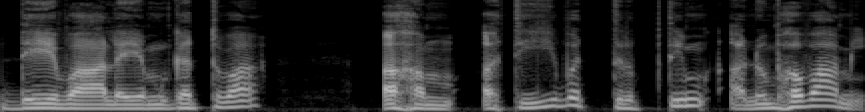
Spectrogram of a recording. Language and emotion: Sanskrit, happy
